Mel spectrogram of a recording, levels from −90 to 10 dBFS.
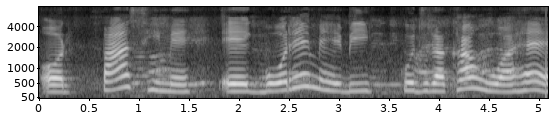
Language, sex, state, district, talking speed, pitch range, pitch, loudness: Hindi, female, Madhya Pradesh, Dhar, 140 wpm, 235-280 Hz, 250 Hz, -16 LUFS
